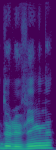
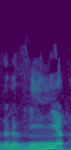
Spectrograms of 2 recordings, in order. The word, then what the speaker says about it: Delevingne: De passage à Paris pour la Fashion Week, l'actrice Cara Delevingne était invitée sur le plateau de C'est à vous.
